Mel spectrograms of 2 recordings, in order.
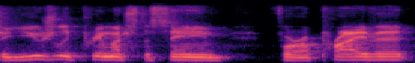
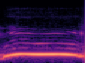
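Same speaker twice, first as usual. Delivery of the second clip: loud, high "woo" like a siren wail; whooping siren noise with lights on; siren imitation; 12 dB louder than usual. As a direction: mimic the siren going off. Imitating the siren while driving.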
